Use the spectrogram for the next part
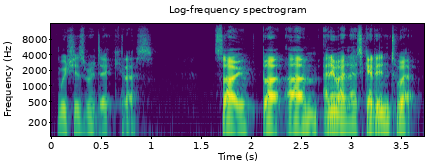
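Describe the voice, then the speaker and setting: Chatty podcast host, low voice. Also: male voice, expressive, a little fast, fairly bright tone. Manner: chatty, jokey, rambling questions. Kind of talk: casual business podcast chat.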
